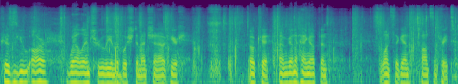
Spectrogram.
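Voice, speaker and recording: A man at a fairly slow pace with long, frequent pauses, medium pitch, monotone, flat intonation and very even loudness, amid noticeable background noise. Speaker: hiking vlogger. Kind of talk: vlog narration while hiking. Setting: outdoors in the woods.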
